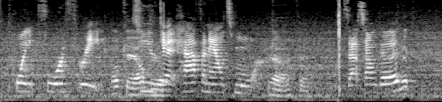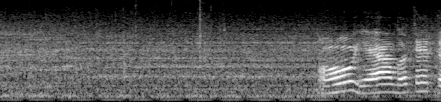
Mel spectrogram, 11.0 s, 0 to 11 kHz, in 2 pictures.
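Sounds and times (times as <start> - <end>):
fan humming and rushing: 0.0 - 11.0.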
